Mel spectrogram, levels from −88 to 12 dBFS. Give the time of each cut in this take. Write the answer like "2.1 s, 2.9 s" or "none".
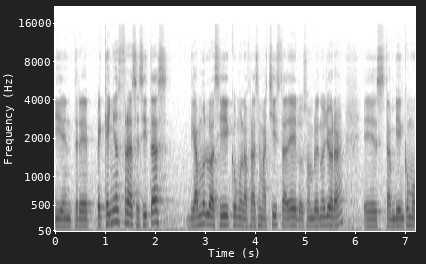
none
